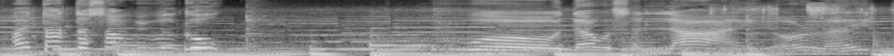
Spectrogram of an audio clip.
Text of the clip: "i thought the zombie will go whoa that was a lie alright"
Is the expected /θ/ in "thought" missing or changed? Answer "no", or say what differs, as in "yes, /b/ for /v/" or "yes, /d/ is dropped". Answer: yes, /t/ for /θ/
